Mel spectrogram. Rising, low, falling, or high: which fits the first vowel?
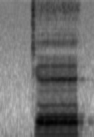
high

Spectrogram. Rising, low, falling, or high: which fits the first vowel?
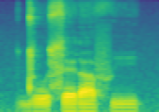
low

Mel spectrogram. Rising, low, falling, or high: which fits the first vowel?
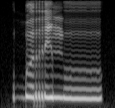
high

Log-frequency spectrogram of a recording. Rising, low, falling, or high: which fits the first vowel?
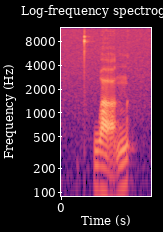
low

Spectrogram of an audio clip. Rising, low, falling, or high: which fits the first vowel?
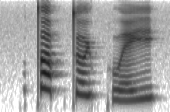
high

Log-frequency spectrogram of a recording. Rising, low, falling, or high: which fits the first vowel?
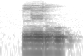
low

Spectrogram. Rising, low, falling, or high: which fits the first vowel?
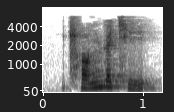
rising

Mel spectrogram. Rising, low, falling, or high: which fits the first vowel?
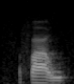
low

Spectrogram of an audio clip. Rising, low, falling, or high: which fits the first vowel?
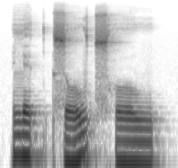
low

